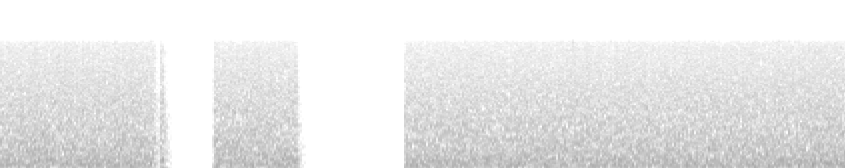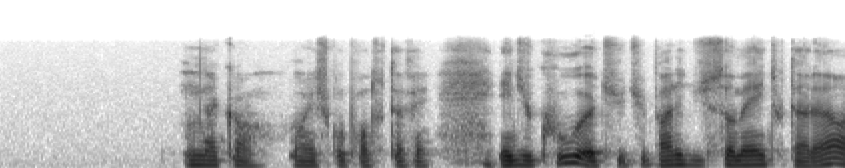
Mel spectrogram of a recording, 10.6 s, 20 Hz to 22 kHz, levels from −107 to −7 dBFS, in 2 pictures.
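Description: At 0.97 s a short stall from a late packet holds the sound for about 32 ms: the jitter buffer ran dry, so the receiver stretched the last sound with a slight buzz or dip until the packet arrived. Unlike a dropout, nothing is lost, and it is too brief to become a gap.

Straight after, from 1.03 to 1.36 s, and again from 1.86 to 2.56 s, the sound trails off into silence lasting about 0.31 s and then 0.67 s before resuming exactly where it stopped. This is a call audio freeze, likely from packets held up in transit. It differs from the brief stall in its length and in reaching real silence. It differs from packet loss because no material is skipped.

After "comprends tout à fait", from 8.41 s to the end, a jitter buffer speed-up makes the sound hurried, running at about 108% speed with the pitch unchanged. The receiver cut many tiny pitch-period slices, roughly a fifth of a second in total, to shed the delay built up earlier. 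Unlike a resampling error, the pitch does not rise.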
